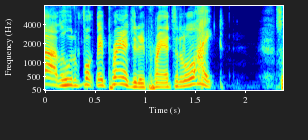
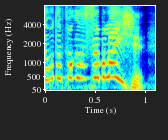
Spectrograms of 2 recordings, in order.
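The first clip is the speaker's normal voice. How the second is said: much higher, incredulous retold question; baffled question. Retelling his own confused reaction, high and baffled. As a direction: squeak it out in disbelief. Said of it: "And I said".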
